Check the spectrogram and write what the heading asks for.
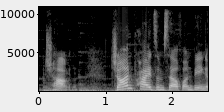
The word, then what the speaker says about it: Chiang: it's all about John Chung and yes it's pronounced Cheung John prides himself on being a fiscally responsible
